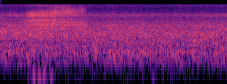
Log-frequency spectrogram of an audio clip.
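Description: Steady background hiss of the room, with one soft low bump about a third of a second in, typical of a phone being handled while filming.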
